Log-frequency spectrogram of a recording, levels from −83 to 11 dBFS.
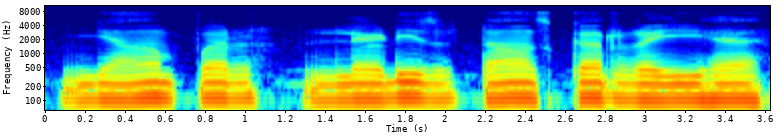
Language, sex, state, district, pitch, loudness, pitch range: Hindi, male, Punjab, Fazilka, 115 Hz, -15 LUFS, 115-120 Hz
